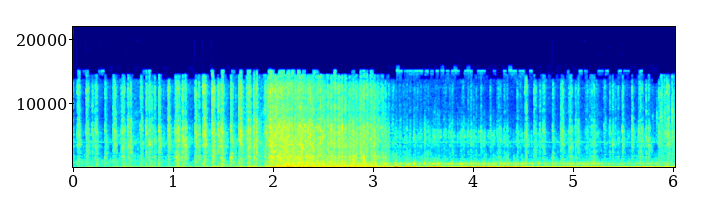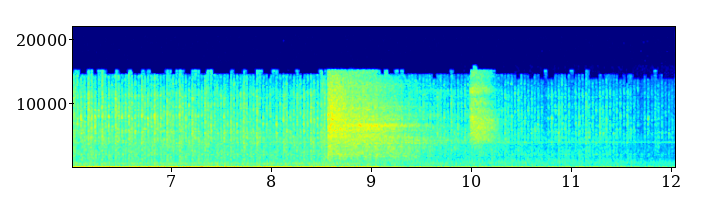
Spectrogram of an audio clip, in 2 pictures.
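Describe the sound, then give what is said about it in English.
A 1990 Chevy Corvette with a Chevy 350 small block engine, 245 horsepower and a 4-speed automatic, idles steadily with a deep, rumbling low-end throb, fairly loud, with a brief surge of revving or hiss near the start and short bursts later. “Under the hood is a Chevy 350 small block engine with 245 horsepower and a 4-speed automatic”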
